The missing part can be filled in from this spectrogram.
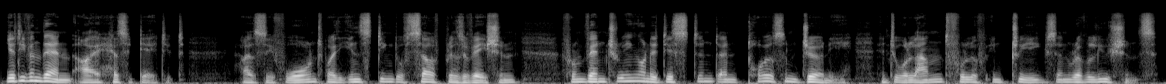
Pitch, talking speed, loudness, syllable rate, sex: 105 Hz, 155 wpm, -18 LUFS, 5.0 syllables/s, male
